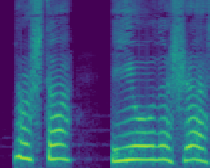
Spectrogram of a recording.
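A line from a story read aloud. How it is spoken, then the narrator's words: Said with a sigh. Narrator (Russian): сказал он, вздохнув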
